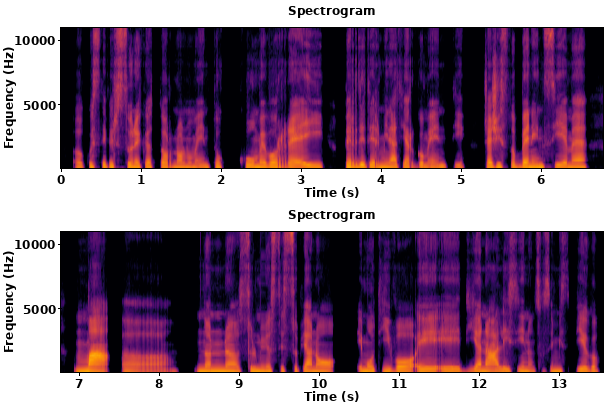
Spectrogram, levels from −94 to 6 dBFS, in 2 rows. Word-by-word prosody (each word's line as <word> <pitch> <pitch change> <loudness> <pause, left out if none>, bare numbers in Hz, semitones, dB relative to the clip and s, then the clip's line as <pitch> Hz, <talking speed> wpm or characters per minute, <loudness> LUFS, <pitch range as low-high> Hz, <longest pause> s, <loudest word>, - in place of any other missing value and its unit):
uhm, 175 - -4
queste 190 +1 -2
persone 190 +1 0
che 185 0 -4
ho - - +3
attorno 180 0 -3
al 180 - -1
momento, 180 +1 -4 0.2
come 185 -2 +1
vorrei 175 -1 +2 0.2
per 185 -2 +3
determinati 180 0 +1
argomenti. 165 - -4 0.2
Cioè 185 - +2
ci 185 +1 +1
sto 190 +1 -5
bene 185 +1 +4
insieme, 180 -2 +1 0.4
ma, 175 -2 +8 0.2
uhm, 180 +8 -7 0.4
non 185 0 +2
sul 190 0 -2
mio 185 0 +1
stesso 185 0 -8
piano 175 -1 0 0.3
emotivo 180 -1 +1
e 165 - 0
e - - -4
di 175 0 -7
analisi, 175 +1 +1
non 170 -1 -3
so 175 - -20
se 180 +2 -10
mi 180 - 0
spiego. 170 -1 -3
180 Hz, 155 wpm, -24 LUFS, 175-185 Hz, 0.4 s, ma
